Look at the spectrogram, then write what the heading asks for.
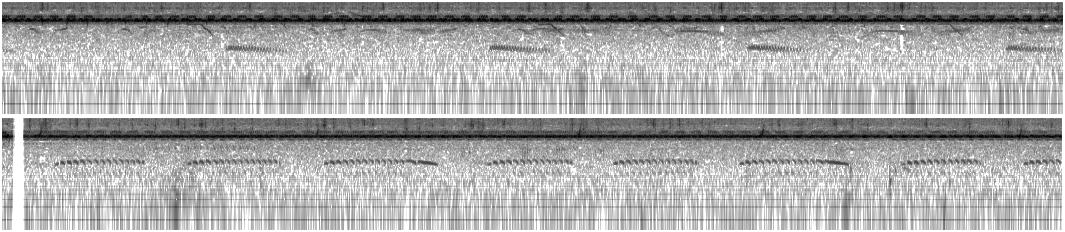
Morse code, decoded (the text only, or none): none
